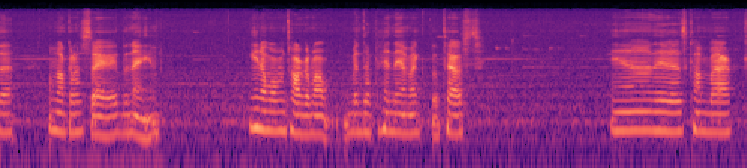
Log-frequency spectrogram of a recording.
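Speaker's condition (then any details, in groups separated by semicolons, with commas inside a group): Cerebral palsy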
